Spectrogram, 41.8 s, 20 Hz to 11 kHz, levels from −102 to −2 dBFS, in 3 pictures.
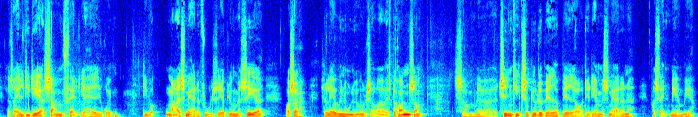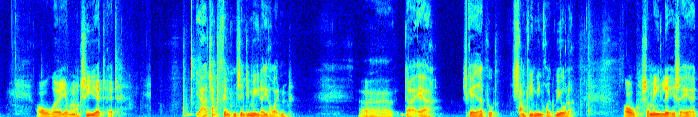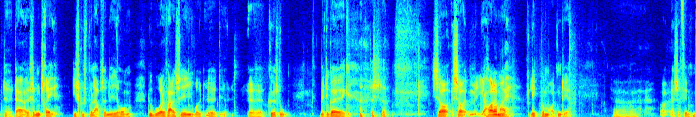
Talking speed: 160 wpm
